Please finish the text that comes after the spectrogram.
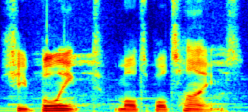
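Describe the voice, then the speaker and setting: A man narrating a dramatic scripted story in a measured storytelling style. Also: on the low side, flat delivery, fairly bright tone. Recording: voice over background music.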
